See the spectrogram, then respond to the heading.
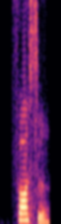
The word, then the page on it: fossil: Indian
